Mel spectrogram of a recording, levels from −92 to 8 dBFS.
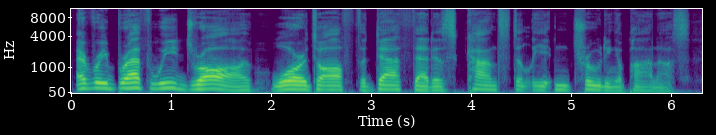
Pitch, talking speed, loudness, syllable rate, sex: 120 Hz, 135 wpm, -18 LUFS, 3.6 syllables/s, male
